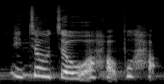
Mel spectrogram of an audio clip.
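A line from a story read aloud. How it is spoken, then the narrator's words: Crying. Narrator (Chinese): 他哭着说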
